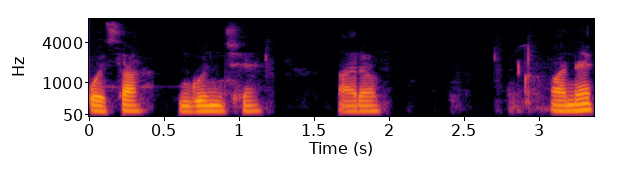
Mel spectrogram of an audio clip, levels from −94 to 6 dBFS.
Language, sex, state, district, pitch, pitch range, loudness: Bengali, male, West Bengal, Malda, 125 Hz, 120-125 Hz, -21 LUFS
